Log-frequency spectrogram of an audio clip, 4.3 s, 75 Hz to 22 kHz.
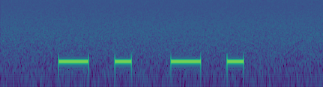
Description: Telephone call progress tone (UK plan), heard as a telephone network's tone, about 400 Hz. Congestion tone.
